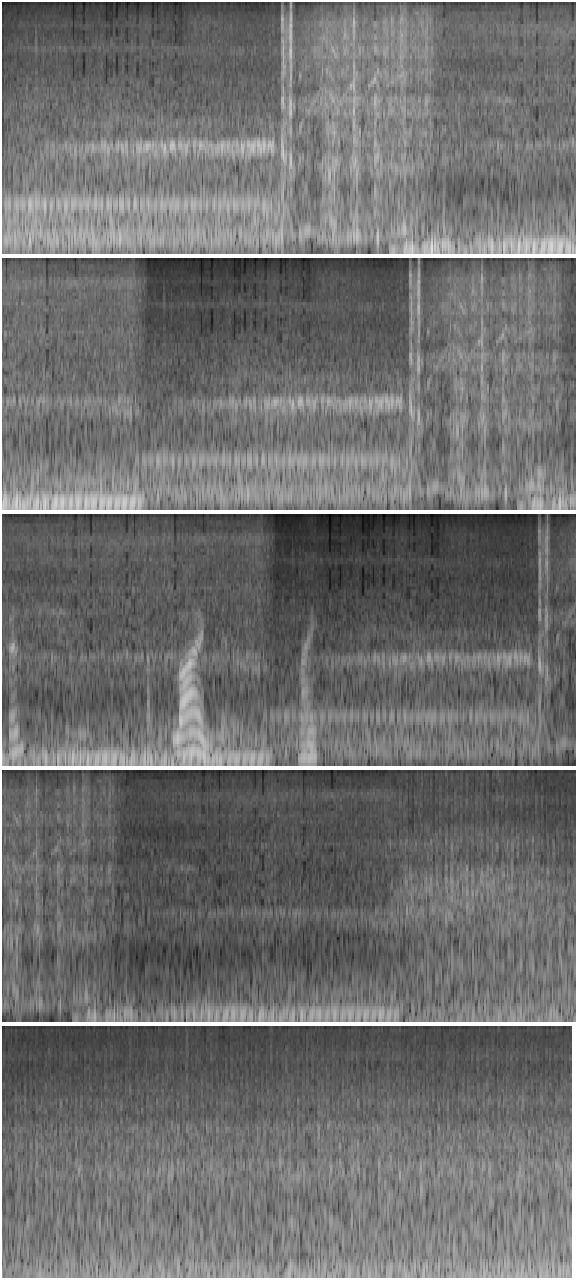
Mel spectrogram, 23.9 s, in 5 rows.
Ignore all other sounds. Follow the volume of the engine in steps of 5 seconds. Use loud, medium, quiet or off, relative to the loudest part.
loud, loud, medium, medium, medium.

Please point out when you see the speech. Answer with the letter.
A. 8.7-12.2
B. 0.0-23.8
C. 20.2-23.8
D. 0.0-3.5
A.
